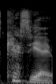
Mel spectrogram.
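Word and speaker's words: Kessié: It's Kessier, right? Not just Kessie. Or is everyone calling him Kessie? If so, I'll change my ways. But I'm pretty sure the proper pronunciation is Kessier.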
